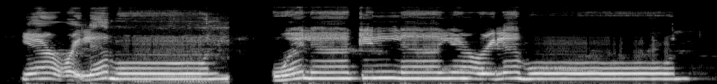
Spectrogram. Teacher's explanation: عین کا مخرج آپ نے پڑھا نا، وسط حلق سے ادا ہوتا ہے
